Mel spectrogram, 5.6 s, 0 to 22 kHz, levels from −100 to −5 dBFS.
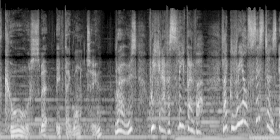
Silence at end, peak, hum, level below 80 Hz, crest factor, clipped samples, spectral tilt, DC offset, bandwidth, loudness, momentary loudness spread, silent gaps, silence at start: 0 s; -4 dBFS; none; -34 dBFS; 16 dB; under 0.1%; -3.5 dB/octave; under 0.1%; 18 kHz; -19 LUFS; 7 LU; none; 0 s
